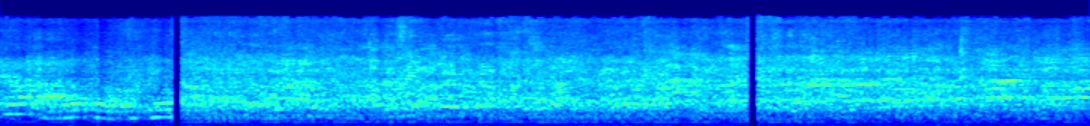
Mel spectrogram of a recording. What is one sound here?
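A large crowd roars and chatters loudly in an echoing arena.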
